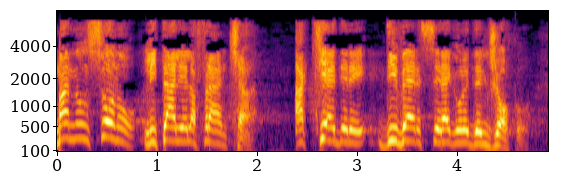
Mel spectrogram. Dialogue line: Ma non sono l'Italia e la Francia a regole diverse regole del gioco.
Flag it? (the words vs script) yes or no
yes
